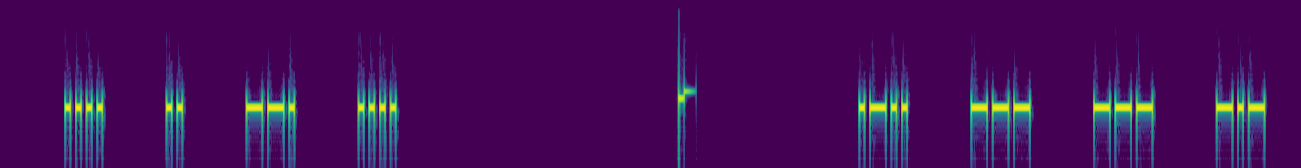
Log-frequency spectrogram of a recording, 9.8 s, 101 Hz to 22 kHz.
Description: Morse code, heard as a keyed tone, about 30 wpm, spaced as for 14 wpm, 700 Hz. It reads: HIGH LOOK
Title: 4x Character Spacing - Top 500 Words - 30wpm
